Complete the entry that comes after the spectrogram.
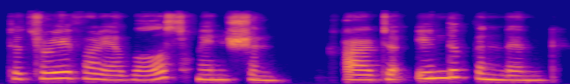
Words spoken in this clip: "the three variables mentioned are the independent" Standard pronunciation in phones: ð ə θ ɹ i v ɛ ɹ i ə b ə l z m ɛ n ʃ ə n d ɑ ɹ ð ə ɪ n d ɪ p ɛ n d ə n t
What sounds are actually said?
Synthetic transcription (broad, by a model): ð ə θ ɹ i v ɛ ɹ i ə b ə l s m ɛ n ʃ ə n ɑ ɹ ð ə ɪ n d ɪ p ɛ n d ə n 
